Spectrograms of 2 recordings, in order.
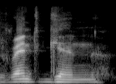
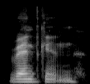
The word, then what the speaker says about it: Röntgen: What Everyone mispronounces his name. His name was Röntgen. Röntgen.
